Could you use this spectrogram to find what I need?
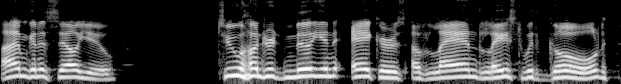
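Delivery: loud, slow, grandiose huckster voice; toupee-wearing salesman. Acted. Co-host playing a toupee-wearing dealmaker selling land, grandiose salesman. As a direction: pitch it big, stretching out every boast. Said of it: "put a toupee on my head, and I'll be like".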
